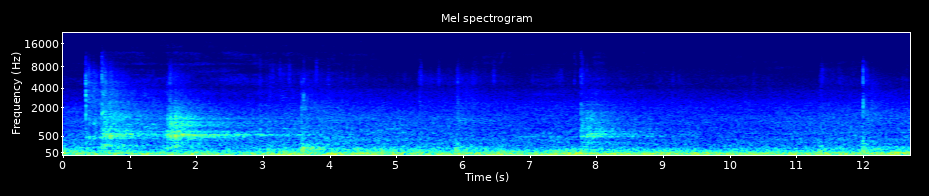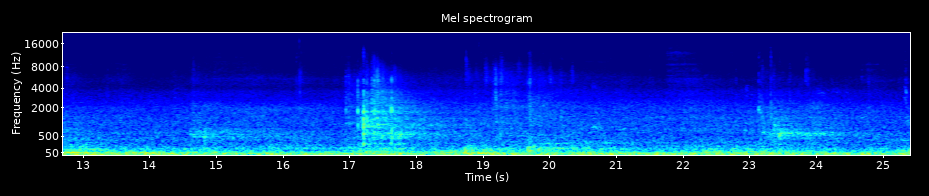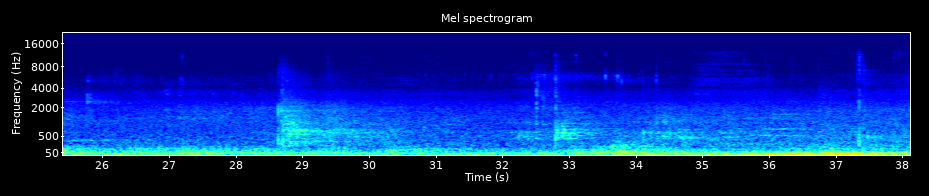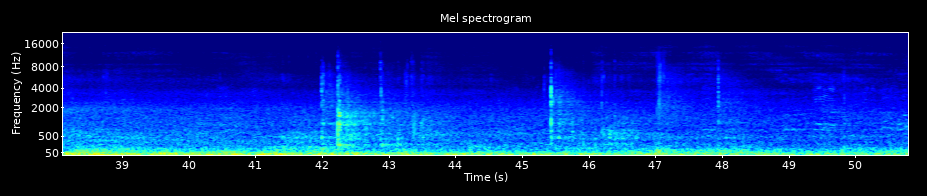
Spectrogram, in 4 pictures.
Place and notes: Zoobrücke, Deutz, Cologne, Germany - skaters, BMX biker, traffic drone
Köln Deutz, under the bridge (Zoobrücke), listening to skaters, bikers and deep drone of the traffic above
(Sony PCM D50, Primo EM172)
